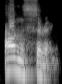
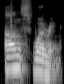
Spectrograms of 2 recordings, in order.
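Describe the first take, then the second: First: The W sound is left out of the word. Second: The W sound is pronounced in the word. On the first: The speaker calls it right. "we don't pronounce the W" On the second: The speaker calls it wrong. "Not answering"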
